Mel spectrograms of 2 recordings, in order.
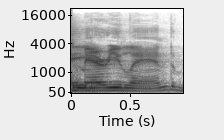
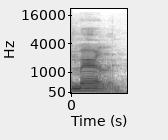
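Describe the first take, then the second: First: The name is said in its careful standard form. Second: The name is said in a local form. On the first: This is the official pronunciation. "It is Maryland" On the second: This is how locals say it. "but we say Maryland"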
